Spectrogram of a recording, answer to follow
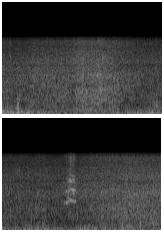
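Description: Small Baltic Sea waves washing onto a sandy beach, with wind buffeting the microphone in a low rumble. A short high call sounds once, about four and a half seconds in.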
